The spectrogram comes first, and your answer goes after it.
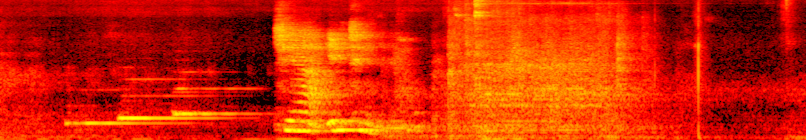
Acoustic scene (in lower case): elevator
